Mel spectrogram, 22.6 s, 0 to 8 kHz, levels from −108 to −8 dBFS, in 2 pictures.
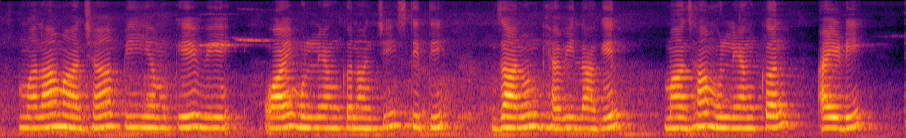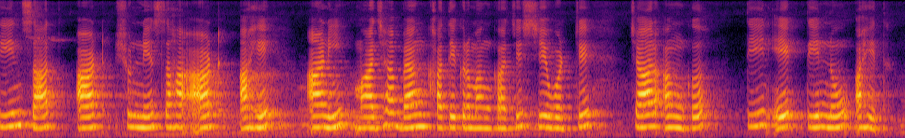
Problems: background sounds at intervals, background conversations at intervals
